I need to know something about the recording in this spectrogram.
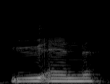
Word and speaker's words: yuan: U with an umlaut is U, and here the A represents a short E. So it's UN, UN, UN.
